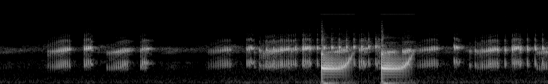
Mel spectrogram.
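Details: Toad croaks, given by males defending territory and attracting females. Scattered buzzy notes build into rapid pulsed trains, with two loud swooping calls near the middle.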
